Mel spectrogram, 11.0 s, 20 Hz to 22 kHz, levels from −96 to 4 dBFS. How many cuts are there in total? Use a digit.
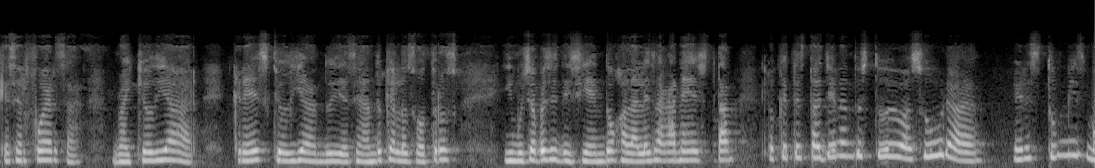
1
